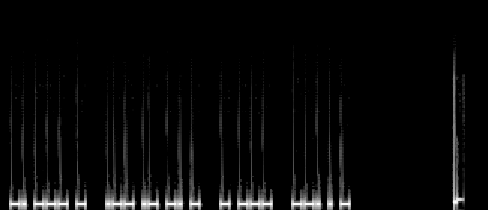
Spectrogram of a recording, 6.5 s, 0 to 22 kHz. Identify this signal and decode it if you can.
Morse code, heard as a keyed tone, about 30 wpm, 700 Hz. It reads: NOT WANT TO GET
